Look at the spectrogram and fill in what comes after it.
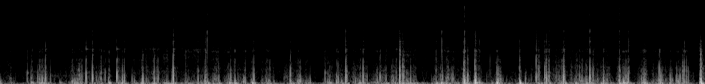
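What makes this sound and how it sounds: A closed, solid dental model of clear acrylic with white plastic teeth is tapped and scratched by a fingertip. The result is a quick, irregular run of soft, dry, muffled clicks and rubbing sounds. They are mostly low and dull, and each tap dies away almost at once.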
